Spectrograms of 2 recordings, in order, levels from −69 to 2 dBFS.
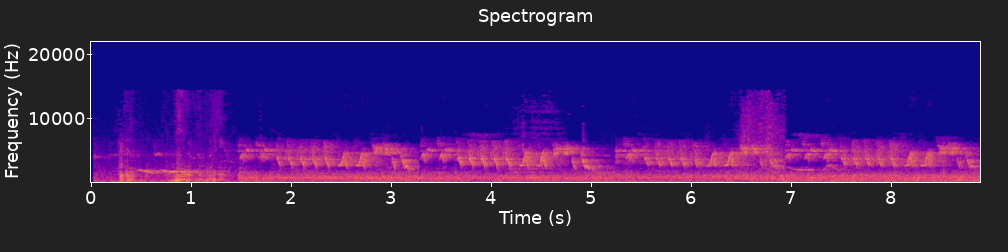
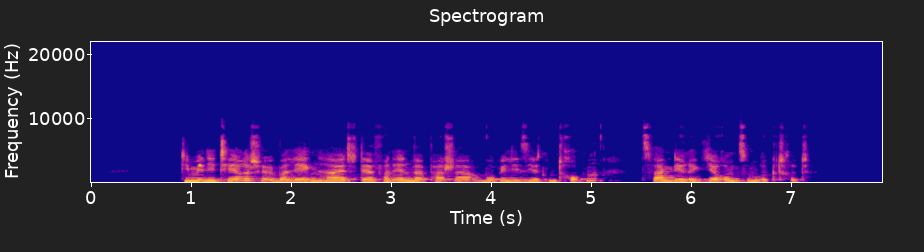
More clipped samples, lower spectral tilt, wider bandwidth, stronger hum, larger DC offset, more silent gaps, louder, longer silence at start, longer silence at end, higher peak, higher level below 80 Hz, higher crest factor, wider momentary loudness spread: neither; second, -2.5 dB/octave vs -4 dB/octave; first, 15 kHz vs 9.4 kHz; neither; neither; neither; second, -23 LUFS vs -17 LUFS; second, 0 s vs 0.9 s; second, 0 s vs 0.75 s; second, -6 dBFS vs -2 dBFS; first, -38 dBFS vs -72 dBFS; about the same, 18 dB vs 16 dB; second, 5 LU vs 10 LU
